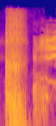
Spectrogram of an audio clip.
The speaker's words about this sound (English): I have horse noises today.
